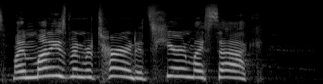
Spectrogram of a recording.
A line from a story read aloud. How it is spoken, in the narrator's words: he exclaimed to his brothers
